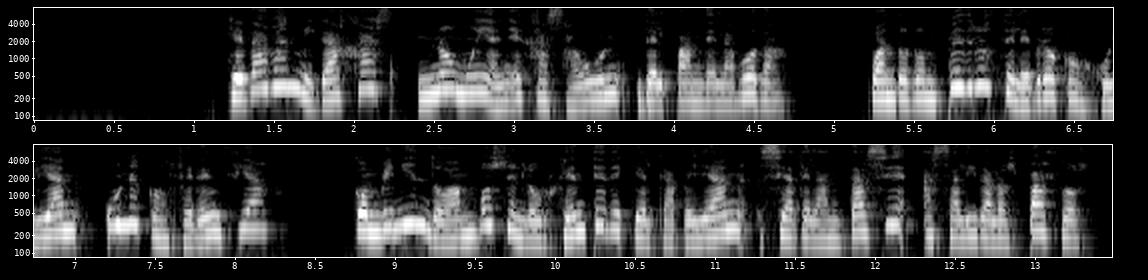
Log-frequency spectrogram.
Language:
Spanish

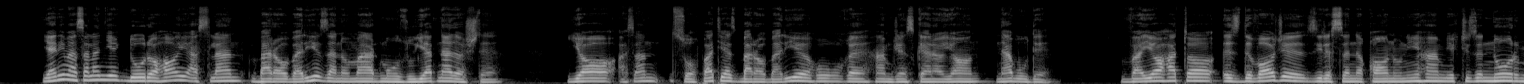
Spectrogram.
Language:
Persian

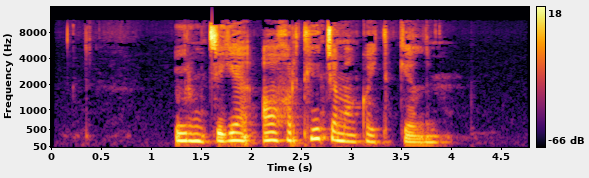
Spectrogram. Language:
Uyghur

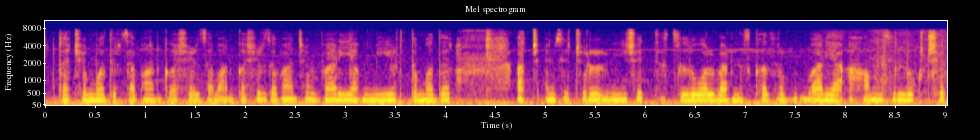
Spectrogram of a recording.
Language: Kashmiri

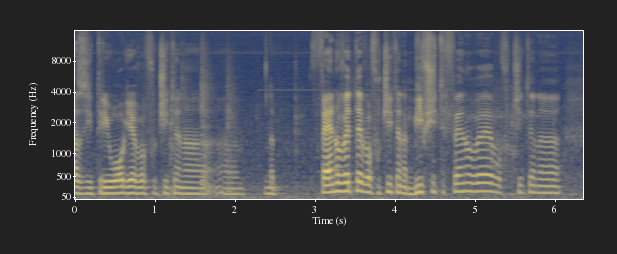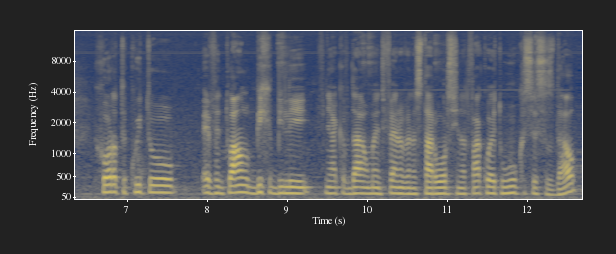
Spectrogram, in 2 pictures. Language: Bulgarian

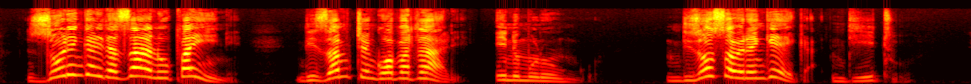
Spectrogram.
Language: Nyanja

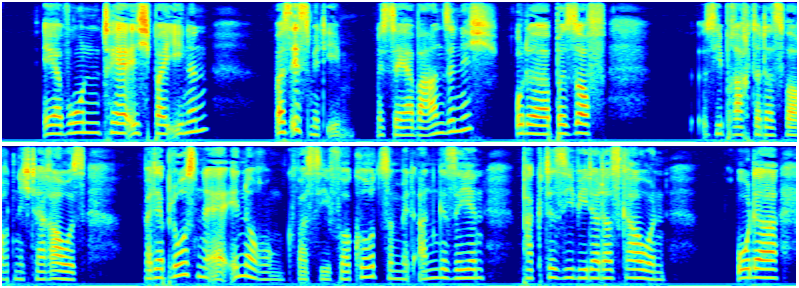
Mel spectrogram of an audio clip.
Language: German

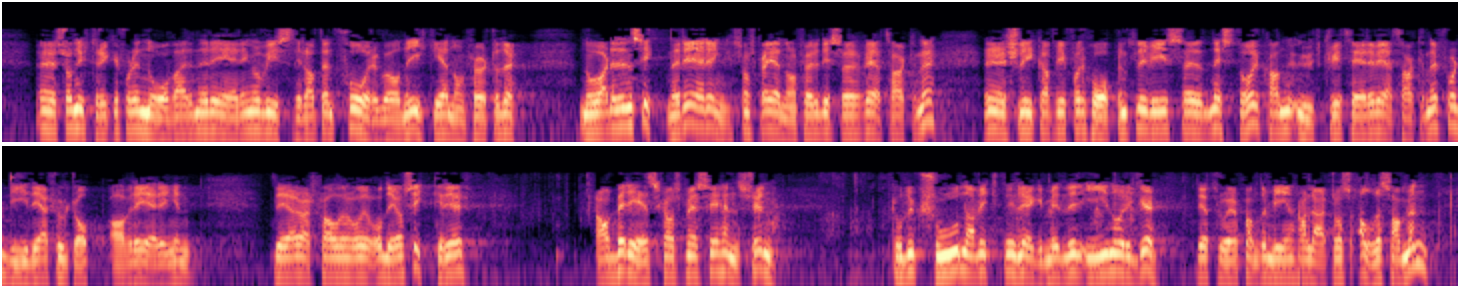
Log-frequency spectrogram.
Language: Norwegian Bokmål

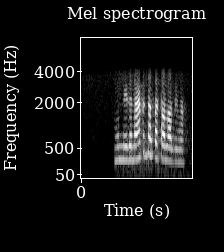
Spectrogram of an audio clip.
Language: Punjabi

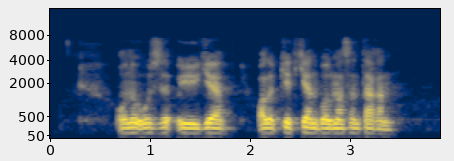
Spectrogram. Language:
Uzbek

